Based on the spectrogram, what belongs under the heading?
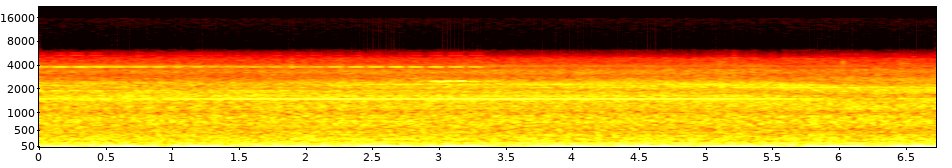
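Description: Train pulling slowly into the station platform: a low, uneven rumble with a faint steady whine that holds for a few seconds in the middle.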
